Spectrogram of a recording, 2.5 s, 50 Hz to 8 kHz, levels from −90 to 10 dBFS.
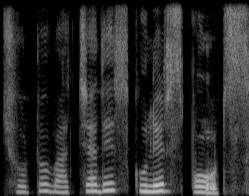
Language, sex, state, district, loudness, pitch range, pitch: Bengali, female, West Bengal, Malda, -25 LUFS, 225-270 Hz, 255 Hz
